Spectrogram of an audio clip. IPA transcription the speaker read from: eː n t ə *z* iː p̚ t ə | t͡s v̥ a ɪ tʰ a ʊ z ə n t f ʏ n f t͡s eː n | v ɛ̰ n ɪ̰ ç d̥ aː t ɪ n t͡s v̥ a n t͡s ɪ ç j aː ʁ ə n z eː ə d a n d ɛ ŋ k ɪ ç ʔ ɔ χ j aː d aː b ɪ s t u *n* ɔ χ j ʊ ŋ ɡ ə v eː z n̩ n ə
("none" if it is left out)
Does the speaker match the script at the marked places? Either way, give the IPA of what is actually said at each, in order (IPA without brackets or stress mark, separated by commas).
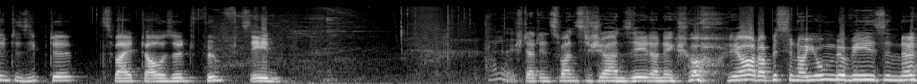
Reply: z, n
